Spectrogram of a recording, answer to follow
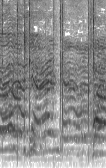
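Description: A group of women singing a folk song together, with hand claps keeping a steady beat.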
